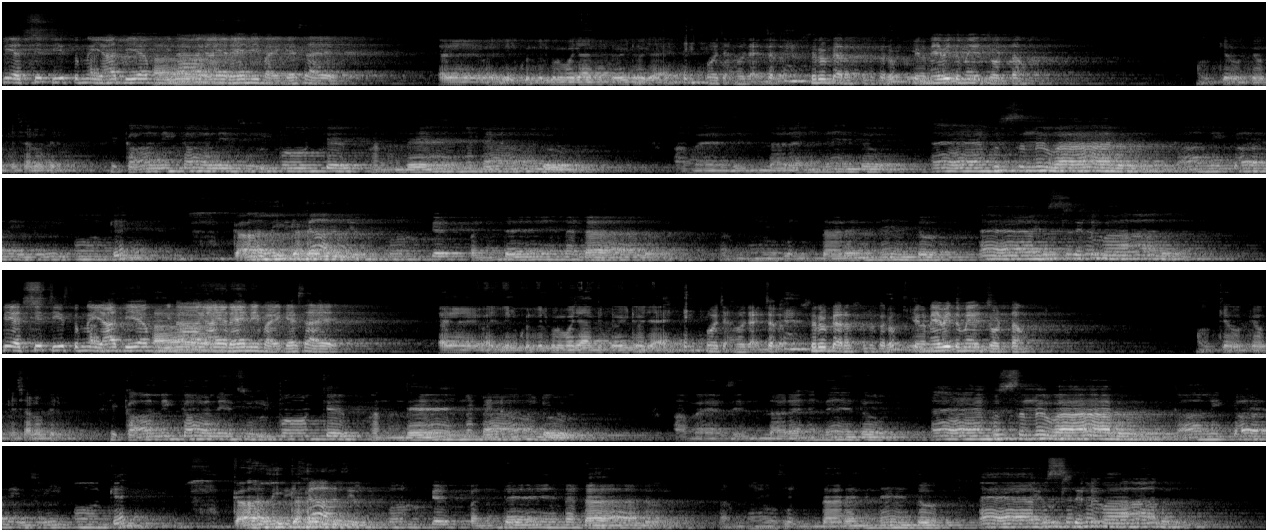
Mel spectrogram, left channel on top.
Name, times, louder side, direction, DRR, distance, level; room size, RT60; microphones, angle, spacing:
voice 1, 0.0-3.4 7.0-10.3 13.7-13.8 17.5-18.3 23.7-24.4 26.3-26.4 27.8-27.9 28.3-28.8 35.5-37.1, right 3 dB, 80° right, 4 dB, 0.9 m, -23 dB
voice 2, 1.5-2.2 4.4-7.0 7.6-8.1 8.8-9.8 11.9-13.2 13.9-18.4 19.4-21.5 21.9-26.7 27.0-28.9 29.1-32.0 32.5-34.7 35.0-37.1, right 1 dB, 50° right, 2 dB, 2.9 m, -24 dB
25.5 x 25.0 x 9.1 m, 2.2 s
head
